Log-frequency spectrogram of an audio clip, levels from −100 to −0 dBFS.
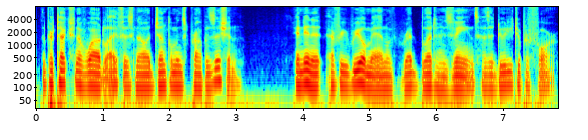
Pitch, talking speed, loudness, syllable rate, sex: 105 Hz, 205 wpm, -19 LUFS, 5.6 syllables/s, male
